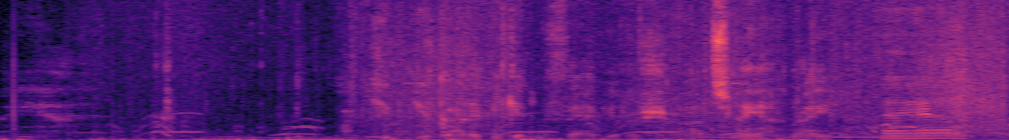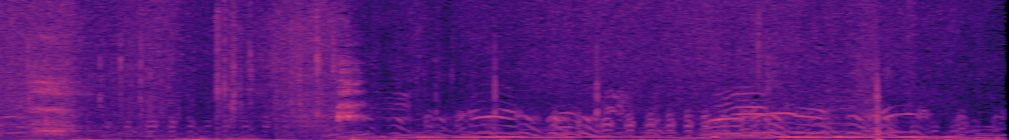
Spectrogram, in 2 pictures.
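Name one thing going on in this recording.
A grouse cackles and whoops in quick bursts.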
